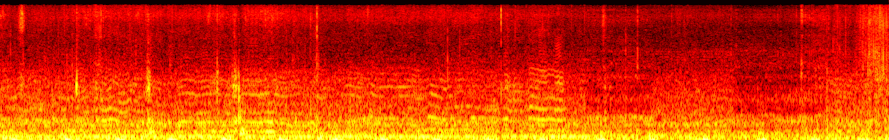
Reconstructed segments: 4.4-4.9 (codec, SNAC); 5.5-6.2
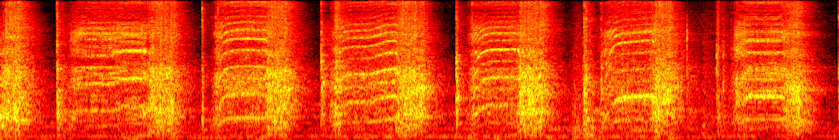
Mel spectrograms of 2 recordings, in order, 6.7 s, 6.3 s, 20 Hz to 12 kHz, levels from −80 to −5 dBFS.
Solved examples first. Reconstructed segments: 0.5-1.2 (codec, SNAC); 5.0-6.3

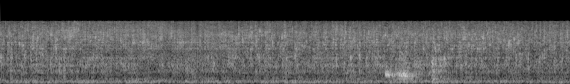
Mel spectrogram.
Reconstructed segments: 1.1-2.4 (codec, SNAC)

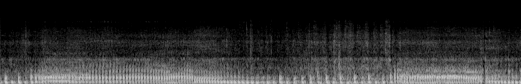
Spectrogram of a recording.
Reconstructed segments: 0.0-0.9 (codec, SNAC); 4.0-5.2

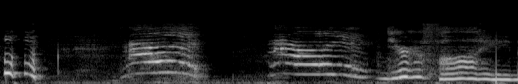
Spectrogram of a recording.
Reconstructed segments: 0.5-3.6 (codec, SNAC)

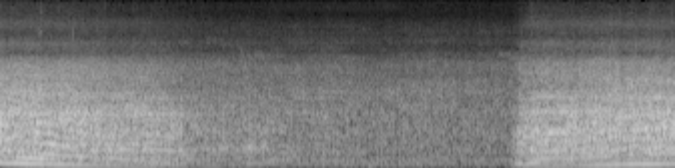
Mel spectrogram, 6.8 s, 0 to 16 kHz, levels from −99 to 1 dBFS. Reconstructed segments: 2.7-4.0 (codec, SNAC)

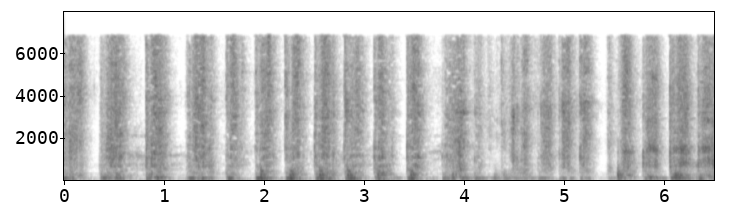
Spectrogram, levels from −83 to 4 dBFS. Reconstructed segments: 0.0-0.4 (codec, SNAC); 4.3-6.5

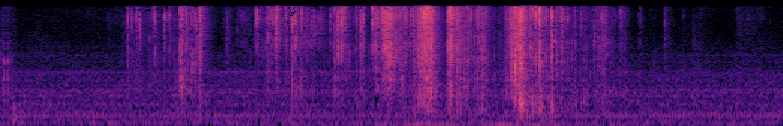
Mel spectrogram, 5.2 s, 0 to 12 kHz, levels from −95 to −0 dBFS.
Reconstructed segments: none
